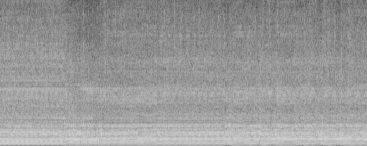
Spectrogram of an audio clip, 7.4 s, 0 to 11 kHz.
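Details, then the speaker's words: Vintage Craftsman 22.2cc 14-inch two-stroke string trimmer, estimated early-to-mid 1980s, original spark plug and fuel filter, fuel line replaced and carb cleaned; steady high buzz, brief dips on throttle changes recovering cleanly; runs healthy. "This thing is a freaking classic, man. And still runs like a champ. They definitely don't make them like this anymore."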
